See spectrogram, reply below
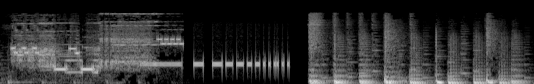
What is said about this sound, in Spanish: Eh, eh, en el celular pongo ahí el despertador para una hora y después pongo 20 eh, minutos después.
